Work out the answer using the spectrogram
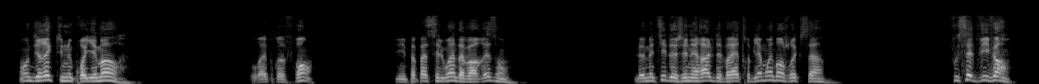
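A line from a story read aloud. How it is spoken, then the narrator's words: Exclaimed. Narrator (French): s'écria Rand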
